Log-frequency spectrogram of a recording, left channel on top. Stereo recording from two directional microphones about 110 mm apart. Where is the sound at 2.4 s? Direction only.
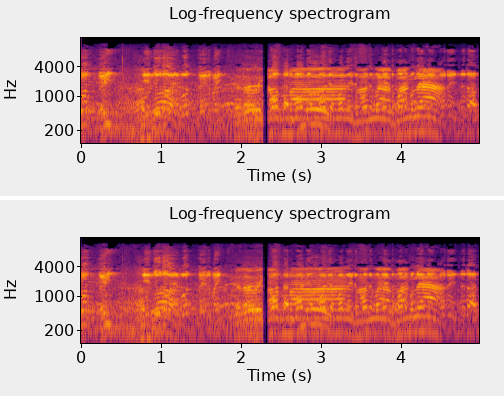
10° right (ahead or behind).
